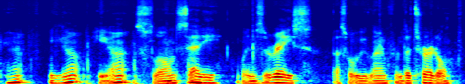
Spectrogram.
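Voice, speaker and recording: Rambling Canadian man, lowish voice. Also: normal speed, vocal fry, mellow, a little hiss or hum. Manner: rambling, filler-heavy, chuckling. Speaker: artist streaming live. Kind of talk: casual live-stream chat while painting.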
